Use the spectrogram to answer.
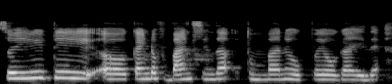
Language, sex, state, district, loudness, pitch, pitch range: Kannada, female, Karnataka, Mysore, -18 LUFS, 240 Hz, 225-270 Hz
